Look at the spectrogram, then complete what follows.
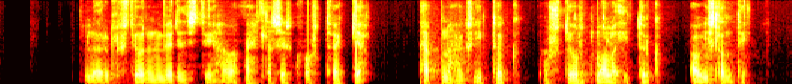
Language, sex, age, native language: Icelandic, male, 30-39, Icelandic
